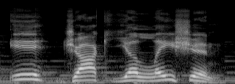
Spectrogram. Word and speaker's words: ejaculation: This word is often stretched or rushed, but the correct way is ijaculation. Start with the soft I then jock.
